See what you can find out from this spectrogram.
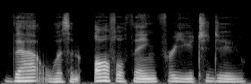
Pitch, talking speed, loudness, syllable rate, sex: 140 Hz, 215 wpm, -18 LUFS, 4.4 syllables/s, female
